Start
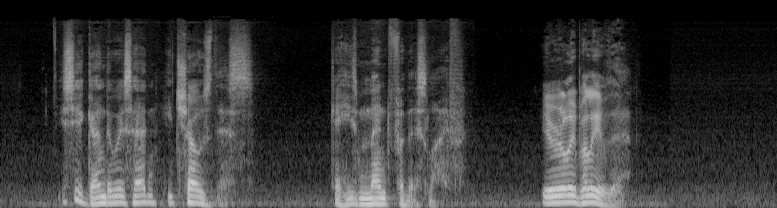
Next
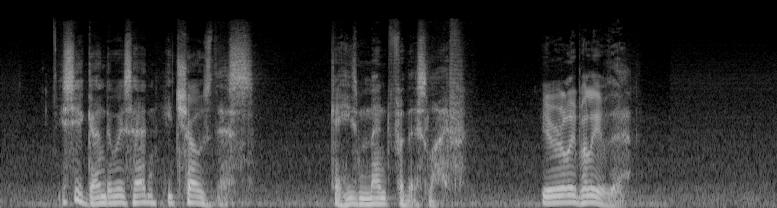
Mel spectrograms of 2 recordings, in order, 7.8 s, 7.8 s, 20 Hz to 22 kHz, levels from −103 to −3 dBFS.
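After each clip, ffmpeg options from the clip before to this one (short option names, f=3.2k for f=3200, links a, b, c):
-af "aemphasis=mode=reproduction:type=50fm,acompressor=threshold=-37dB:ratio=2.5,volume=6.5dB"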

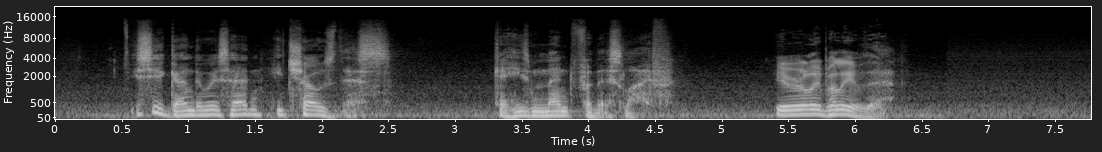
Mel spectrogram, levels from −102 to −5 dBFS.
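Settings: -af "adynamicequalizer=threshold=0.00282:dfrequency=4000:dqfactor=0.7:tfrequency=4000:tqfactor=0.7:attack=5:release=100:ratio=0.375:range=2.5:mode=cutabove:tftype=highshelf"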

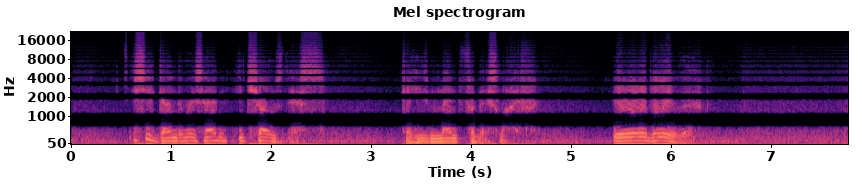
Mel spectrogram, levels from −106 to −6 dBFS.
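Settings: -af "aeval=exprs='if(lt(val(0),0),0.251*val(0),val(0))':c=same,areverse,acompressor=mode=upward:threshold=-39dB:ratio=2.5,areverse,afftfilt=real='re*eq(mod(floor(b*sr/1024/600),2),0)':imag='im*eq(mod(floor(b*sr/1024/600),2),0)':win_size=1024:overlap=0.75"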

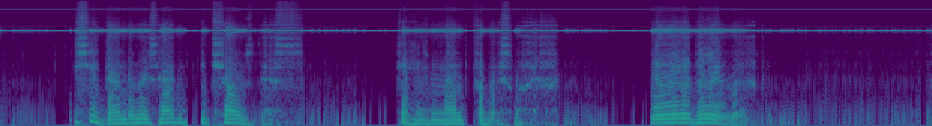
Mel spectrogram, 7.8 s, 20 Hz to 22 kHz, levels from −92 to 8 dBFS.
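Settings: -af "aeval=exprs='sgn(val(0))*max(abs(val(0))-0.00447,0)':c=same,aeval=exprs='val(0)+0.00562*sin(2*PI*8100*n/s)':c=same,aeval=exprs='(tanh(56.2*val(0)+0.8)-tanh(0.8))/56.2':c=same,volume=7.5dB"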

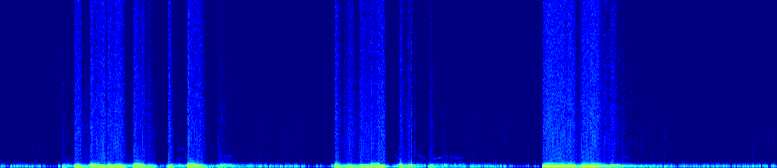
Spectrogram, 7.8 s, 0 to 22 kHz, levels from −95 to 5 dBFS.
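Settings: -af "asuperpass=centerf=270:order=4:qfactor=1.5,aecho=1:1:332:0.119,acrusher=bits=6:mode=log:mix=0:aa=0.000001,volume=5.5dB"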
